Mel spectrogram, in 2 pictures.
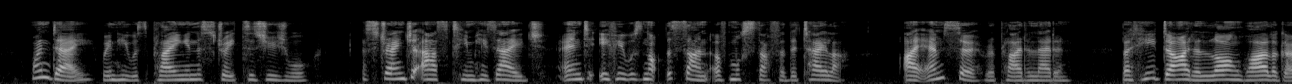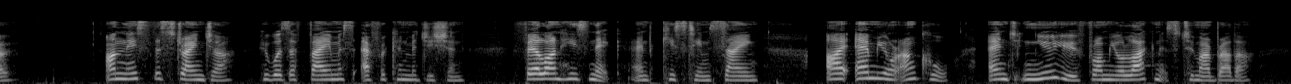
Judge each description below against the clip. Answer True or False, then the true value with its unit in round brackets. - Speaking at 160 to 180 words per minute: True (165 wpm)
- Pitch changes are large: False (3.0 semitones)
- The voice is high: True (220 Hz)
